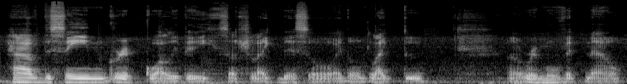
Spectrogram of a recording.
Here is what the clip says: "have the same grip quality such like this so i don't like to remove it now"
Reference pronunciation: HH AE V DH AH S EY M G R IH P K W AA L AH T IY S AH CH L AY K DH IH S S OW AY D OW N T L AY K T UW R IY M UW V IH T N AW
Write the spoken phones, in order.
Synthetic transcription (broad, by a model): HH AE V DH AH S EY M G R IH P K W AA L AH T IY S AH CH L AY K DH IH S S OW AY D OW N T L AY K T UW R IY M UW V IH T N AW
